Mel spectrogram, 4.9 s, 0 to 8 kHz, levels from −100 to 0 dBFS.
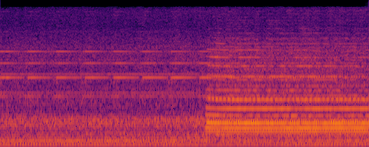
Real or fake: real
